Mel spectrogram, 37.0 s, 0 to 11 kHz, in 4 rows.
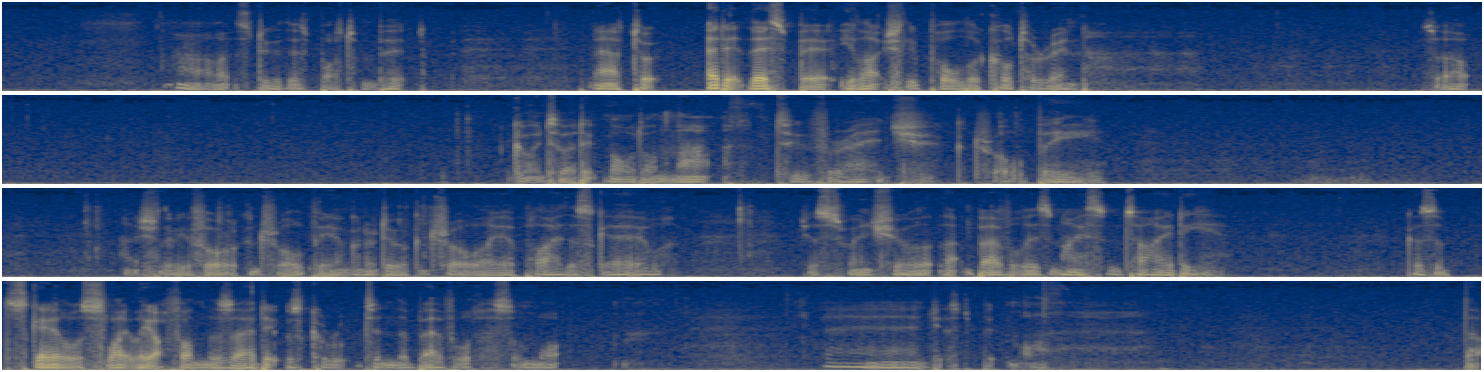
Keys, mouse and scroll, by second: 6.3 click, 7.9 click, 9.3 click, 10.9 click, 12.1 Tab, 13.4 2, 14.3 click, 15.4 ctrl+b, 19.9 Tab, 21.0 ctrl+a, 23.1 Tab, 24.6 ctrl+b, 28.6 middle click, 32.9 shift+click.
